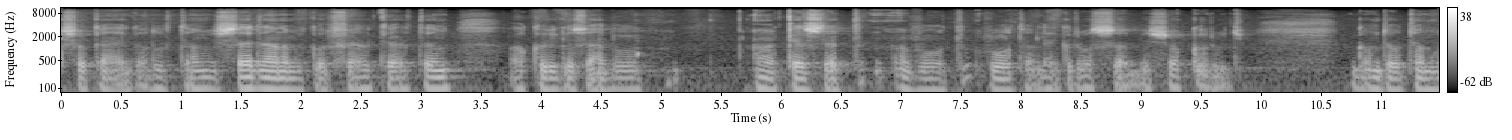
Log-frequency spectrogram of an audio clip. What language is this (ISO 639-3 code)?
hun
